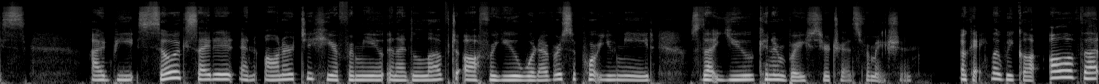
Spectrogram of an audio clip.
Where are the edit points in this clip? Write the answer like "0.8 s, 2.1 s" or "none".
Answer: 9.9 s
